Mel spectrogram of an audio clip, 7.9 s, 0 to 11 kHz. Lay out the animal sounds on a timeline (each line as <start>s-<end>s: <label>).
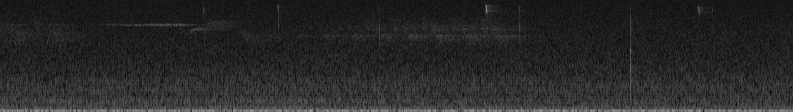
0.0s-0.9s: Ovenbird (Seiurus aurocapilla)
0.0s-7.1s: Eastern Chipmunk (Tamias striatus)
0.2s-2.7s: Black-throated Green Warbler (Setophaga virens)
2.8s-5.6s: Ovenbird (Seiurus aurocapilla)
